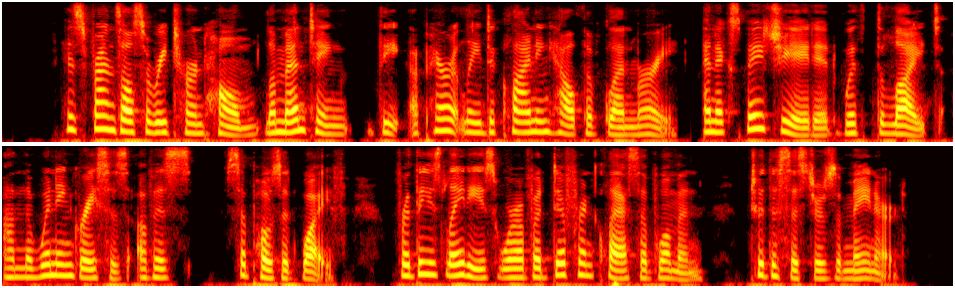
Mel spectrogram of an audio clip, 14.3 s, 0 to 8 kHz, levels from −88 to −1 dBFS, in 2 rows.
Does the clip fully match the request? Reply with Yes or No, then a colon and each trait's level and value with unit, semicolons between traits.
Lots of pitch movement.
No: average, 4.6 semitones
